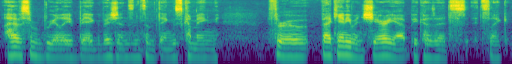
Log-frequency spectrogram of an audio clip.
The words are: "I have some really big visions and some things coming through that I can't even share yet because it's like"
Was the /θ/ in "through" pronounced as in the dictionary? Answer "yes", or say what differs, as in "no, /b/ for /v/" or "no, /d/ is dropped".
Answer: yes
